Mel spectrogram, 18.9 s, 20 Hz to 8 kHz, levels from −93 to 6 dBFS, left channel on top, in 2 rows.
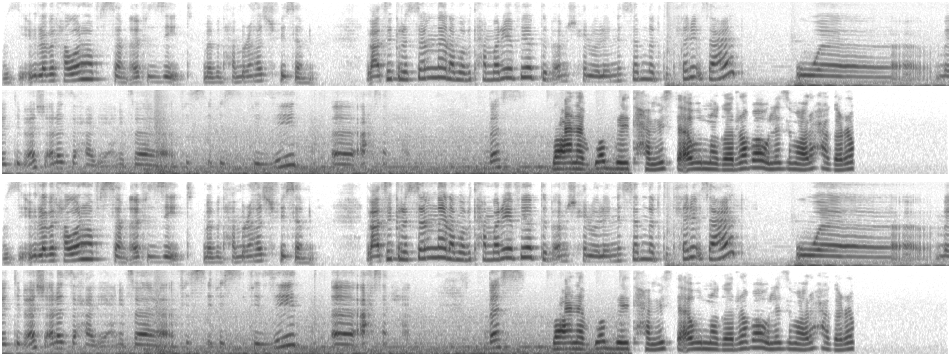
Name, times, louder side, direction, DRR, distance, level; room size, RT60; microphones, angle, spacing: voice 1, 0.0-3.1 3.6-7.4 7.9-12.5 12.8-13.6 14.3-14.6, right 3 dB, 70° right, 4.9 m, -30 dB
sound 1, 6.6-15.8, equal, ahead, 1.0 m, -33 dB
voice 2, 15.0-18.0, left 2 dB, 45° left, 1.9 m, -22 dB
head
